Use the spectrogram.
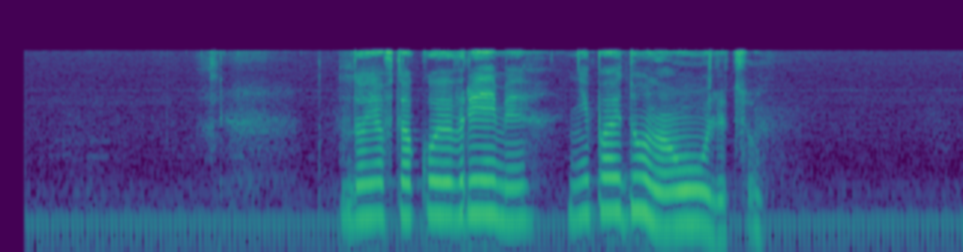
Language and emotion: Russian, sad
